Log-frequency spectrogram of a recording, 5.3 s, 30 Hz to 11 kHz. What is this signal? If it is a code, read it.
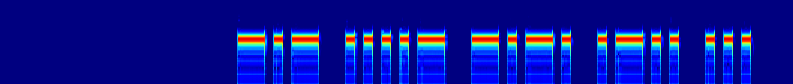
Morse code, heard as a keyed tone, about 20 wpm, 700 Hz. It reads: K4CLS
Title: USA Call Signs - 5 Characters - Repeated 2x - 20wpm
